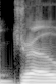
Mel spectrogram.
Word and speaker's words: drow: about but the drug the the Dro or drow depending on how you pronounce it is are the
